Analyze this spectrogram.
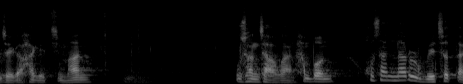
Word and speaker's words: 호산나: 발음 그대로니까 호산나 호산나 우리 말은 되게 액센트가 우리가 없잖아요네 외국어는이 히브리어도 또는이 이스라엘 사람들의 언어도 액센트가 있기 때문에 우리는 그냥 쉽게 하면은 호산나 이렇게 얘기합니다 영어로 말하는 사람들은 중간 음에가 액센트를 주어서 호세나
